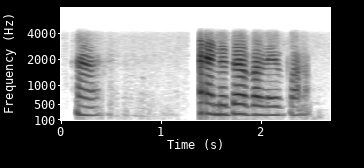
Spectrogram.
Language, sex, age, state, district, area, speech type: Malayalam, female, 18-30, Kerala, Alappuzha, rural, conversation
